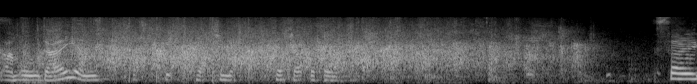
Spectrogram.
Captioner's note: applause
